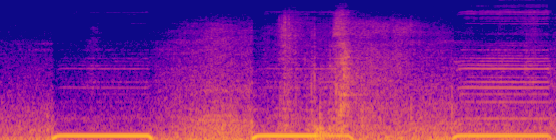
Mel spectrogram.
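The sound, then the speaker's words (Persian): A phone rings for an incoming call: three evenly spaced tone bursts, each about a second long, at a steady low pitch with short pauses between them. “چی شده؟ لایلا داره زنگ میزنه.”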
